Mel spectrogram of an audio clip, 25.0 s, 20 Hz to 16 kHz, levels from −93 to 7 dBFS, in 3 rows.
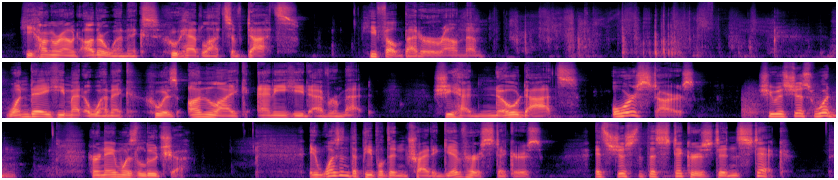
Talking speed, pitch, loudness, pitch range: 140 wpm, 115 Hz, -21 LUFS, 95-155 Hz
